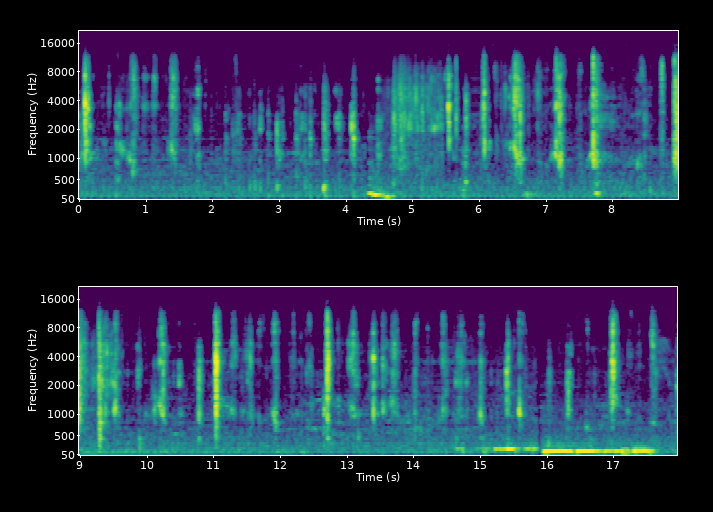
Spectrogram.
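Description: Close-miked eating sounds of a person chewing French fries: a steady run of irregular crunches and wet mouth clicks.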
